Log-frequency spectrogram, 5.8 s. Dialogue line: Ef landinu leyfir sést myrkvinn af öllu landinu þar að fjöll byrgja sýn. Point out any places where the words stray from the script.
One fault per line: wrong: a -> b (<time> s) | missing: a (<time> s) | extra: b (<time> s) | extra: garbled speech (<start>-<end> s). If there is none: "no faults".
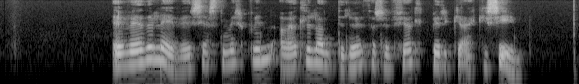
wrong: landinu -> veður (1.3 s)
wrong: að -> sem (3.8 s)
extra: ekki (4.7 s)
